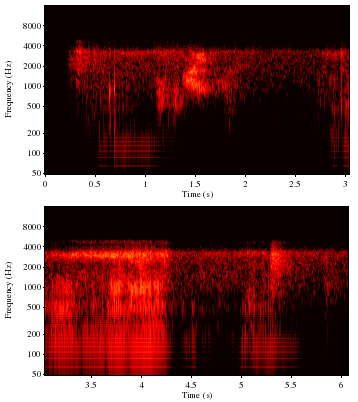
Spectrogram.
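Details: Dog knocked out by medication, snoring loudly: deep rattling rasps in long drawn breaths, about three snores over six seconds, each swelling then fading.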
